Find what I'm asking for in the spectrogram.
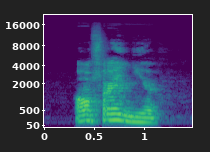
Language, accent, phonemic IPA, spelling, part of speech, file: French, Canada, /ɑ̃.fʁɛɲ/, enfreignent, verb, LL-Q150 (fra)-enfreignent.wav
- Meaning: third-person plural present indicative/subjunctive of enfreindre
